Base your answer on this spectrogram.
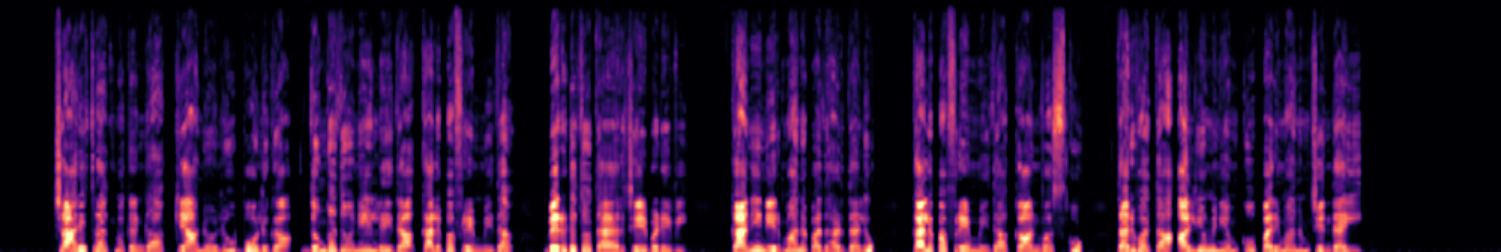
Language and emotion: Telugu, neutral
